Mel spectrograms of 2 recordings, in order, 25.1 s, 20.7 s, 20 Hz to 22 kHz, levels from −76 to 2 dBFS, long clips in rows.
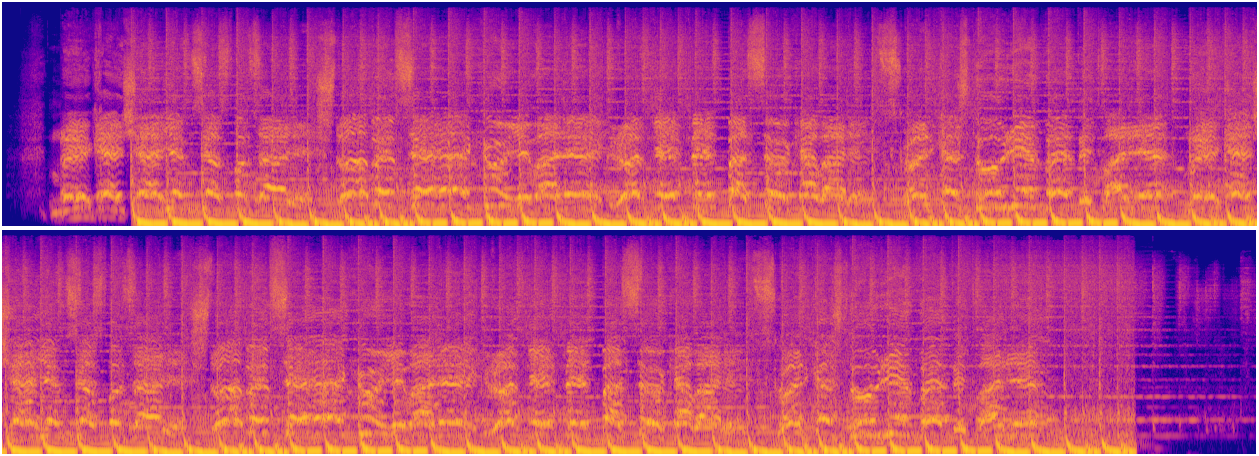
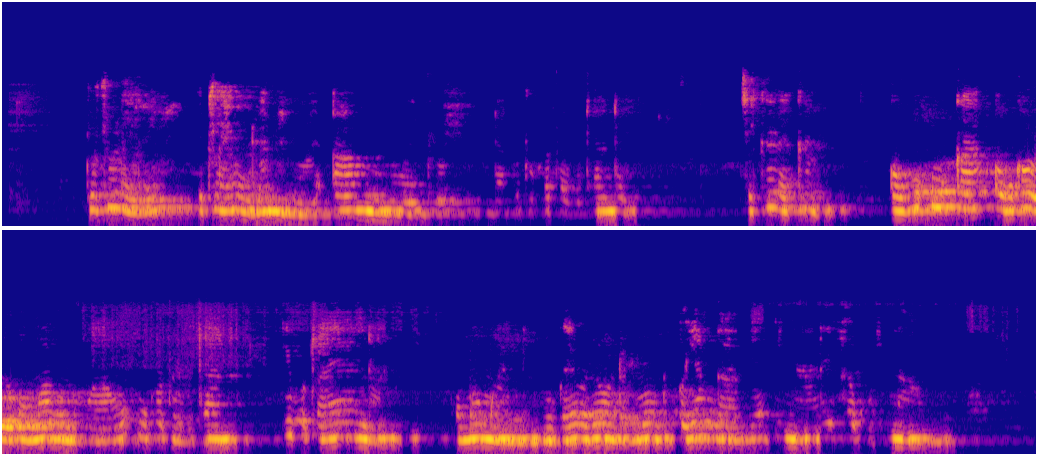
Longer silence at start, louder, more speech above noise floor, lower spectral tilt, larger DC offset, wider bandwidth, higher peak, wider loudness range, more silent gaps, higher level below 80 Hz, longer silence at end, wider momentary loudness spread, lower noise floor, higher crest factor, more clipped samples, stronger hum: second, 0.3 s vs 0.85 s; first, -11 LUFS vs -16 LUFS; second, 25 dB vs 52 dB; second, -3.5 dB/octave vs -8 dB/octave; neither; first, over 20 kHz vs 6.8 kHz; about the same, 0 dBFS vs -2 dBFS; second, 1 LU vs 9 LU; neither; first, -12 dBFS vs -54 dBFS; second, 0.05 s vs 0.85 s; second, 3 LU vs 16 LU; second, -35 dBFS vs -68 dBFS; about the same, 10 dB vs 14 dB; neither; neither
